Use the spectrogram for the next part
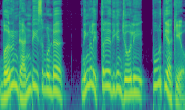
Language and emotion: Malayalam, surprised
